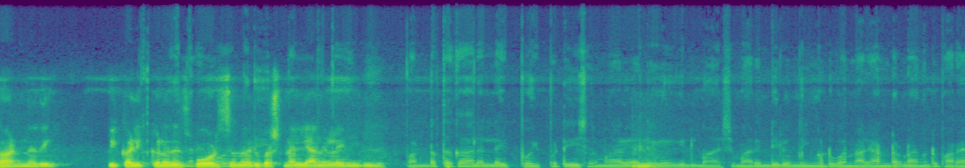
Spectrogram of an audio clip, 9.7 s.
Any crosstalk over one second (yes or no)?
yes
